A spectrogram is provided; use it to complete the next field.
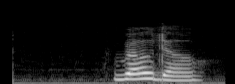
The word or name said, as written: rhodo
